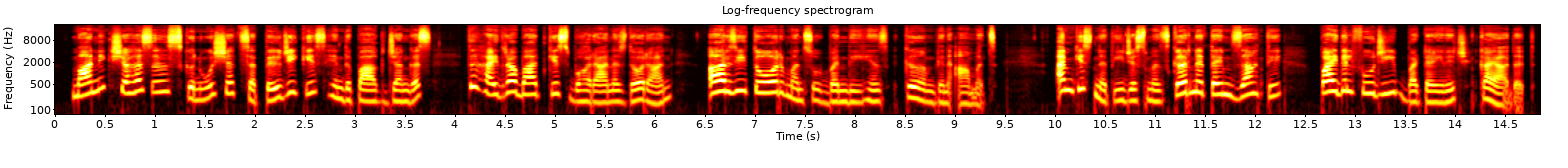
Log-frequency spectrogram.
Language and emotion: Kashmiri, neutral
